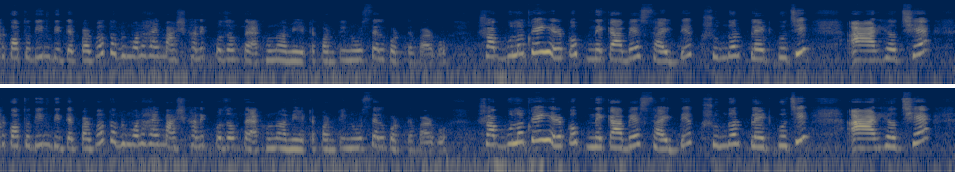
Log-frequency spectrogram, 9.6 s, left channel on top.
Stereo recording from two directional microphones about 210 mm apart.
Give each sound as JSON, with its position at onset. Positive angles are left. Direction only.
{"t": 0.1, "sound": "a woman's voice", "side_deg": -20}
{"t": 4.8, "sound": "a woman's voice", "side_deg": -25}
